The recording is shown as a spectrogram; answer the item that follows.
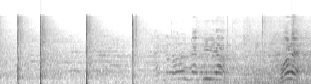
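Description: A sepak takraw ball bouncing on the hard court floor, four sharp knocks spaced about half a second to a second apart. Then come short shouted calls from the players, the loudest near the end.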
